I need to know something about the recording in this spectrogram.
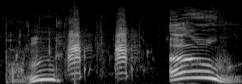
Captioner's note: quacking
